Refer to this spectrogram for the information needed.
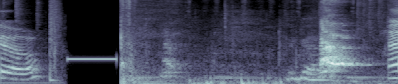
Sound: beep; dog bark

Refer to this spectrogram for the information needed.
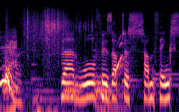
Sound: none

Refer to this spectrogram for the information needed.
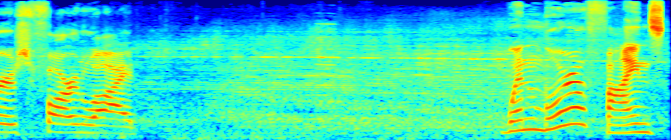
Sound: airplane engine rumbling

